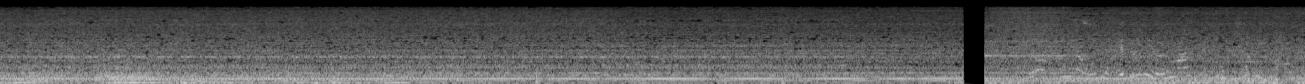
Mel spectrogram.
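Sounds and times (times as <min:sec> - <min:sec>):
machining center humming: 0:00.0 - 0:13.0.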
